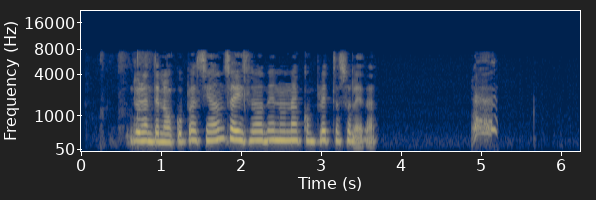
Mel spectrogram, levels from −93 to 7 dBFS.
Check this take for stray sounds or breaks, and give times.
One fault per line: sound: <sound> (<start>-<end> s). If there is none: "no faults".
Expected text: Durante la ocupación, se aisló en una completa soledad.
sound: bark (4.9-5.2 s)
